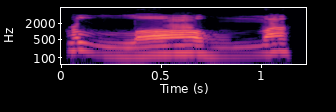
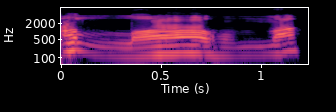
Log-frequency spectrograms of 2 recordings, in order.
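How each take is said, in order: The two takes are said the same way.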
